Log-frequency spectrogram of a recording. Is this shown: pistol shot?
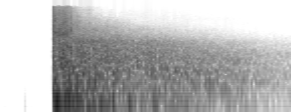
yes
